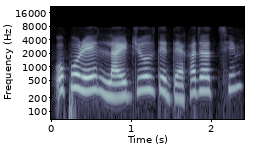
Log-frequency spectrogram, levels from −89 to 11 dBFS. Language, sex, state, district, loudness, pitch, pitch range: Bengali, female, West Bengal, Alipurduar, -16 LUFS, 285 Hz, 255-305 Hz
